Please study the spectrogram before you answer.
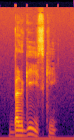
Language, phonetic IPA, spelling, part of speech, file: Polish, [bɛlʲˈɟijsʲci], belgijski, adjective, Pl-belgijski.ogg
